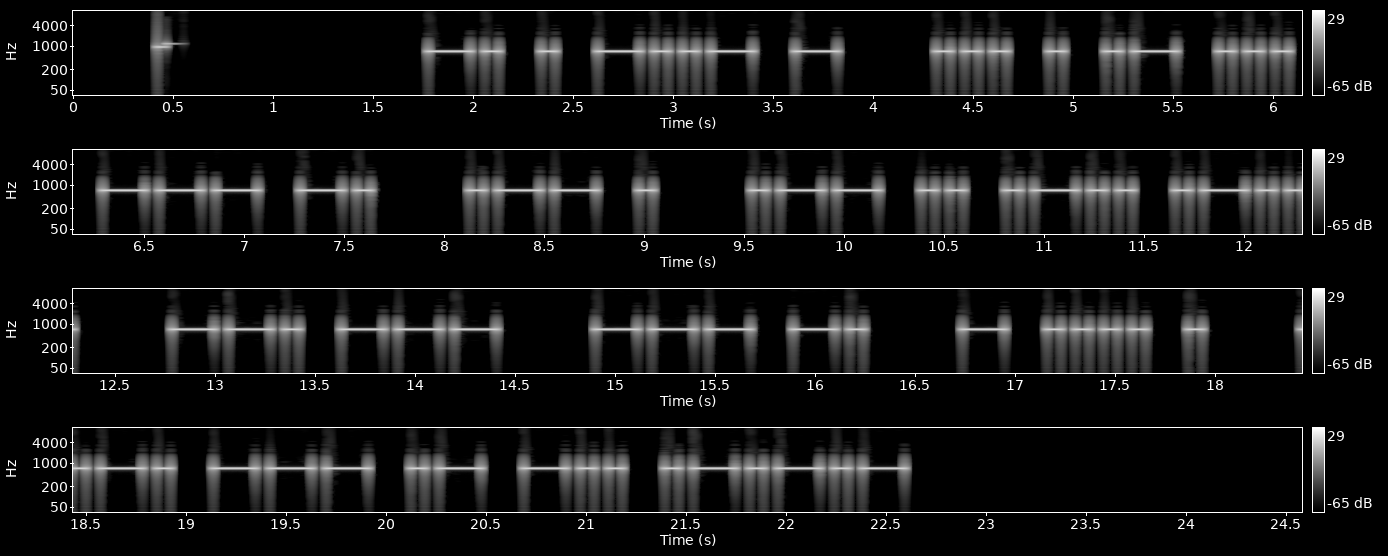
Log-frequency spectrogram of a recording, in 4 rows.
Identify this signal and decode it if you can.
Morse code, heard as a keyed tone, about 17 wpm, 700 Hz. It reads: NEXT SEASON WE WILL GO ON THE ROAD.
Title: Sentences from Top 1400 Words 17wpm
